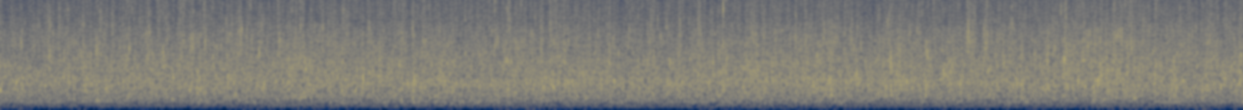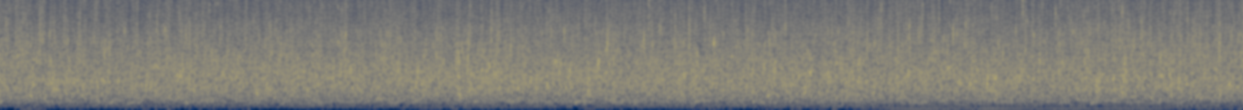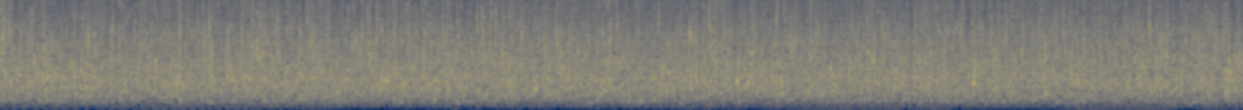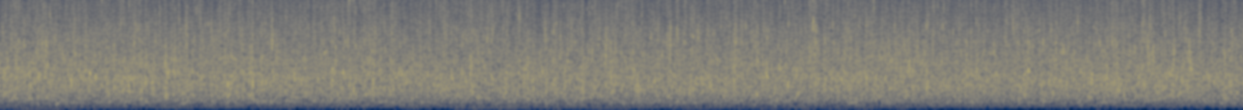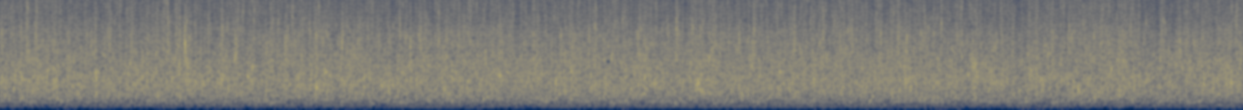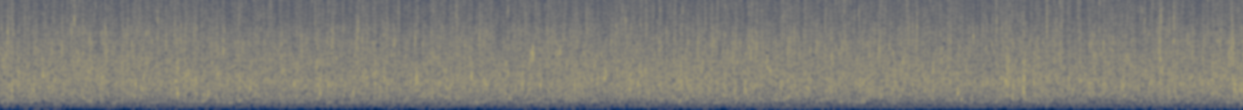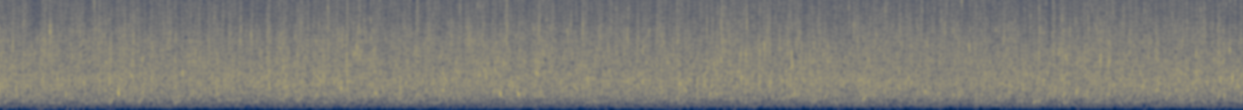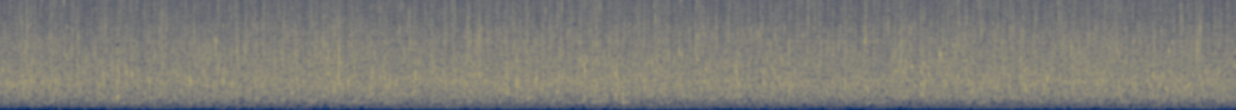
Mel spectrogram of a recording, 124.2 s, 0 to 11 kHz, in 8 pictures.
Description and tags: Sound of a small river, recorded with the Zoom H4n's stereo microphones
